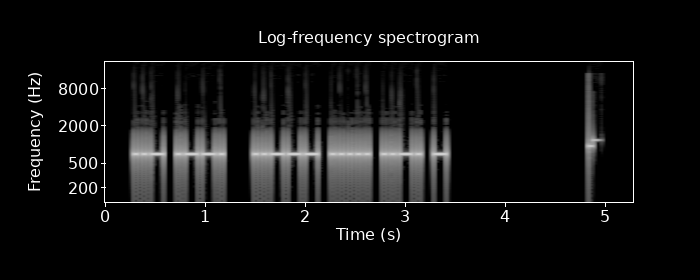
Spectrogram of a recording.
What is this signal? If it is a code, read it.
Morse code, heard as a keyed tone, about 28 wpm, 700 Hz. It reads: UP 25FT
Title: Common QSO Phrases 28wpm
